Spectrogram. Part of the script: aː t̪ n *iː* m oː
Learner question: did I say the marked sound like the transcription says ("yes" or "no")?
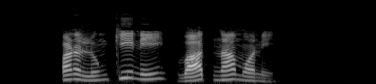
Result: no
